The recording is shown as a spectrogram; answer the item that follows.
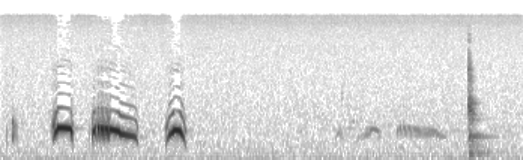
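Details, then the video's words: Spotted dove used for decoy training, a quick series of three hollow notes, the middle one drawn out and falling, then a faint soft coo and a click. "Tiếng Chim cu gáy Luyện mồi tập bổi chuẩn"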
